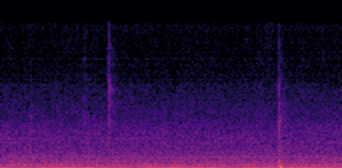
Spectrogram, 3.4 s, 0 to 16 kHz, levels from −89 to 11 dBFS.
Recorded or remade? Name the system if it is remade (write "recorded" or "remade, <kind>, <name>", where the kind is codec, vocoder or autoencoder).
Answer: remade, vocoder, BigVGAN v2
